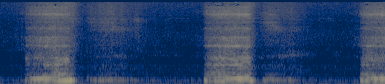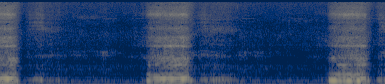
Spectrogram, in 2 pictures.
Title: Mini-Moose Snoring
